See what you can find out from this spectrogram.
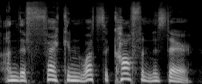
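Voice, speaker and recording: A young Irish woman co-hosting a casual podcast has a lowish voice with a breathy edge and talks a little fast. The echo-free, studio-quality audio captures her lively, crude, rambling storytelling and frequent laughter.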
